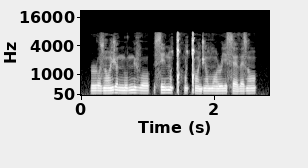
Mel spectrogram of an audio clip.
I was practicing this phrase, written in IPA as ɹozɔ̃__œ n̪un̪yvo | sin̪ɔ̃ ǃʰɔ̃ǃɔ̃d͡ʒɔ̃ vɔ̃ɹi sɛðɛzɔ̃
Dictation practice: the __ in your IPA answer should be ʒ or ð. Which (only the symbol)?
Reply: ʒ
